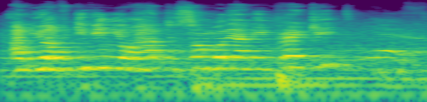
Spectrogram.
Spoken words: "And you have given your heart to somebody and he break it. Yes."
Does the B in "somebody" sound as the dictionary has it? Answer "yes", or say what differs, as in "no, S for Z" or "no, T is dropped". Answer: yes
